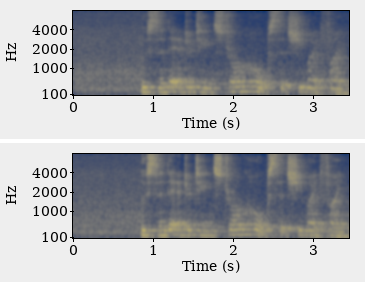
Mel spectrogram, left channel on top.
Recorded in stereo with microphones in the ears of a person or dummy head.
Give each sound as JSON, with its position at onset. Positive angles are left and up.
{"t": 0.8, "sound": "a woman speaking", "side_deg": -60, "distance_m": 0.9}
